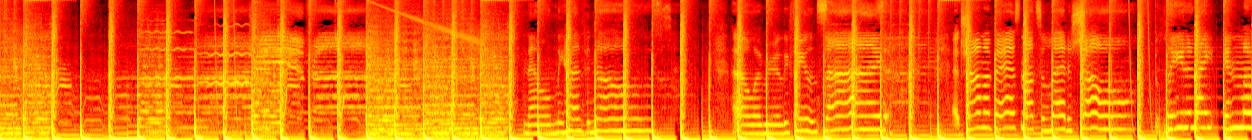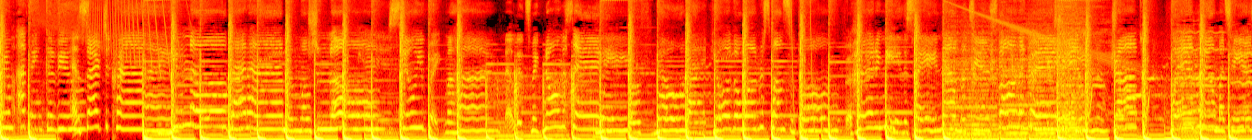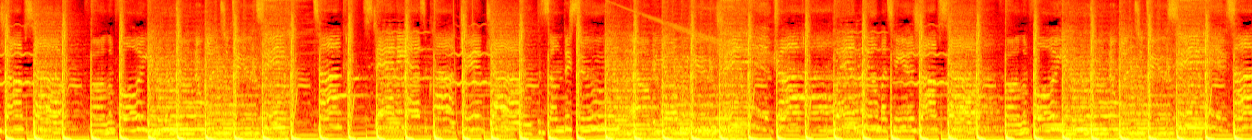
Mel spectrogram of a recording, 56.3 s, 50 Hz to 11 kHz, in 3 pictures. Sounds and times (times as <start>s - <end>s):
Music: 0.0s - 56.3s.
